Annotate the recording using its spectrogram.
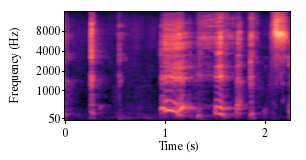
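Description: A man laughing hard, the laughter coming in short voiced bursts from about a second in.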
